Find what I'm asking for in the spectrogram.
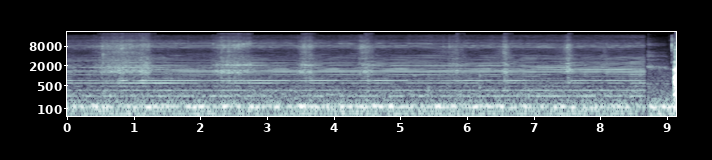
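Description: Electric hair clipper buzzing steadily over a comb during a men's undercut haircut, a continuous close hum with faint pulses as it moves, running alone for about nine seconds before a sharp noise at the end.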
